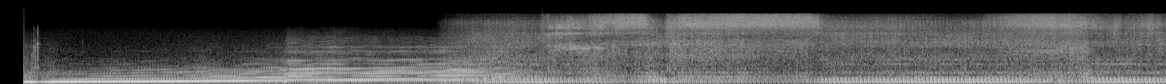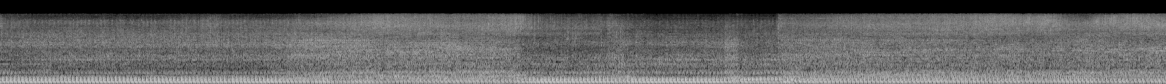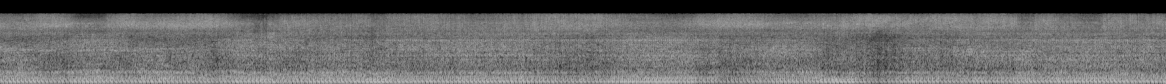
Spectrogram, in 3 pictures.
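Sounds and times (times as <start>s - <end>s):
rising hum: 0.2s - 5.9s
pressure washer motor running: 2.6s - 34.9s
foam cannon spraying hiss: 4.5s - 12.0s, 14.5s - 18.0s, 19.4s - 34.9s.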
